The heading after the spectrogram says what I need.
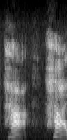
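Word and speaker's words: ه: আর যখন আরেকটা ছোট হা আছে এই হাটা, এই হাটা যখন আমরা পড়বো তখন আমরা গলা ছেড়ে উচ্চারণ করব। এর ছোট হা নামে ছোট হা, কিন্তু এর উচ্চারণটা হচ্ছে গলা ছেড়ে দিয়ে হা হা। যেমন আমরা এমনিতেই হা করি ওভাবে হা।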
